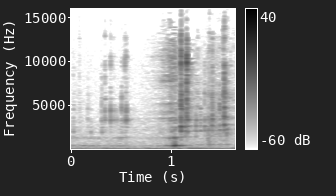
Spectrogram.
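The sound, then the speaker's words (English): A quiet sip of water from a glass: faint handling rustle, then a couple of bright, brief glassy clinks about a second in, with no talking. “I'm just going to take another sip of water because I'm getting really excited.”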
